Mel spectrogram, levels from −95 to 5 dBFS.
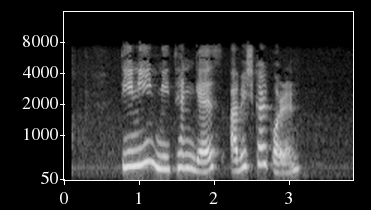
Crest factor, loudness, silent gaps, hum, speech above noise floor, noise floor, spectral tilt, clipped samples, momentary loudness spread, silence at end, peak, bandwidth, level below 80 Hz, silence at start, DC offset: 14 dB; -15 LUFS; none; none; 43 dB; -58 dBFS; -3.5 dB/octave; under 0.1%; 12 LU; 0.7 s; -2 dBFS; 7.8 kHz; -64 dBFS; 0.8 s; under 0.1%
